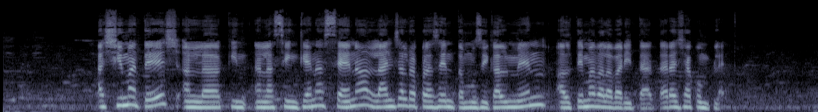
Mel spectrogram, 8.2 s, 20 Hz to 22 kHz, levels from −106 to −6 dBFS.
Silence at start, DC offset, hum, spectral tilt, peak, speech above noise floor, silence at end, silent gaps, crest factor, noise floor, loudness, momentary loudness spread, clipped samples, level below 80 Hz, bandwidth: 0.05 s; under 0.1%; none; -5.5 dB/octave; -24 dBFS; 28 dB; 0 s; none; 14 dB; -67 dBFS; -39 LUFS; 6 LU; under 0.1%; -76 dBFS; 14 kHz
